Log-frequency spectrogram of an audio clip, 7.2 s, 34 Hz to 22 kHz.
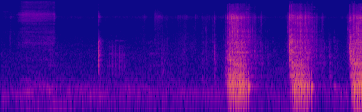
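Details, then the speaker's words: Reassembled Redmax EBZ8050 commercial backpack leaf blower on choke, throttle mid, after starting fluid: three hard recoil pulls about a second apart, no pop or catch, won't start. Spark not yet checked; owner later suspects carbon-stuck rings and low compression. "Not a sign of any starting. Gonna have to check for spark."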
